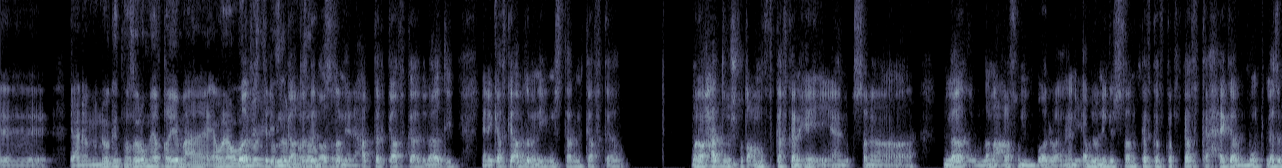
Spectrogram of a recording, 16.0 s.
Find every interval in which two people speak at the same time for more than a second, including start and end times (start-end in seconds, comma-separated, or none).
3.0-4.5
